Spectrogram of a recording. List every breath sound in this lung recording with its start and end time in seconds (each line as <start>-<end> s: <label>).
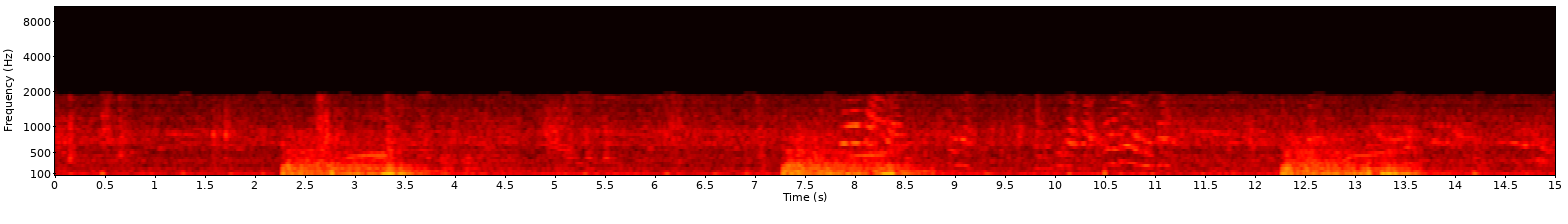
2.18-3.68 s: inhalation
2.18-3.68 s: wheeze
7.22-8.72 s: inhalation
7.22-8.72 s: wheeze
12.29-13.79 s: inhalation
12.92-13.79 s: wheeze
